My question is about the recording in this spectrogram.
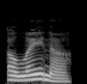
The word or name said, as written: allayna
